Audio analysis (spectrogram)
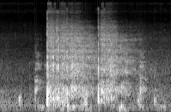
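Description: Fourth of July Independence Day fireworks in America burst in the distance on a night outdoors, two loud cracking booms about half a second apart amid faint popping, with no talk.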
